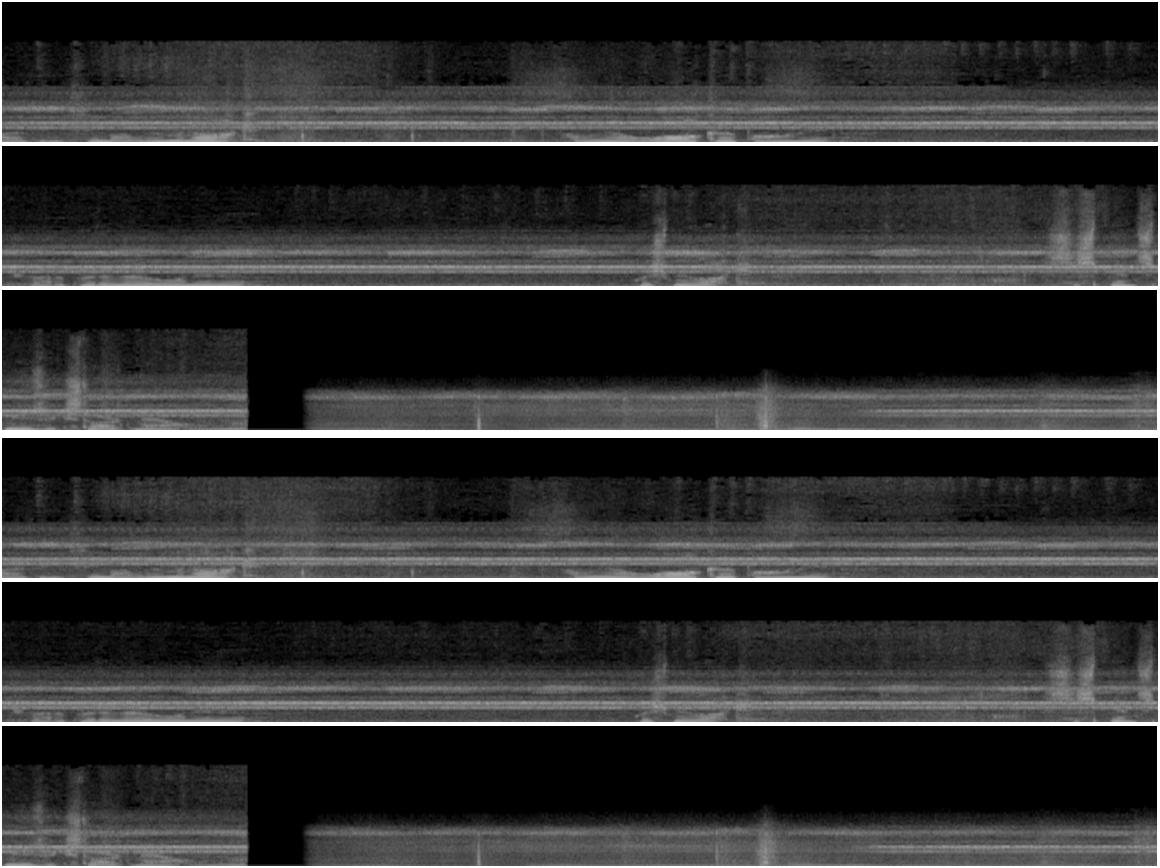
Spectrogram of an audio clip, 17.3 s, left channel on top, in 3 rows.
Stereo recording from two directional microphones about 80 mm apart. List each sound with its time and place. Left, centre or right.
0.4 s speech: centre
2.8 s cricket: centre
5.9 s cricket: centre
9.0 s speech: centre
11.0 s speech: centre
